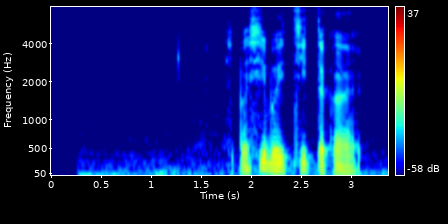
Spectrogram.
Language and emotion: Russian, neutral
